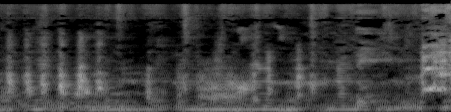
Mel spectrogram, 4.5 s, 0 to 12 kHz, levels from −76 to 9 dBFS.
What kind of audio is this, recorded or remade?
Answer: remade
